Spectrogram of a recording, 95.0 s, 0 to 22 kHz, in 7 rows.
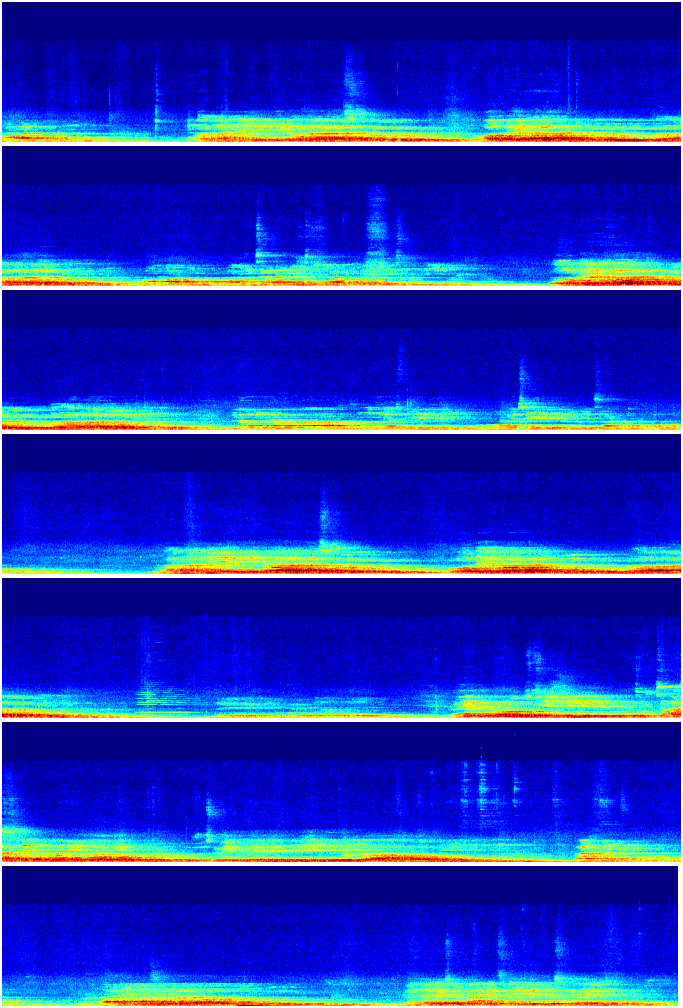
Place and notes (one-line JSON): {"title": "clervaux, abbey st. maurice, vesper", "date": "2011-08-02 19:18:00", "description": "Opening the chapelle door, the amplified sound of the priest choir celebrating the evening vesper (here to be heard in a short excerpt). In the background occasionally the openingan closing of the door.\nClervaux, Abtei St. Mauritius, Vesper\nÖffnen der Kapellentür, das verstärkte Geräusch vom Chor der Patren, die die Abendvesper feiern (hier in einem kurzen Ausschnitt). Im Hintergrund gelegentlich das Öffnen und Schließen der Tür.\nClervaux, abbaye Saint-Maurice, vêpres\nOuverture de la porte de la chapelle, bruit puissant de la chorale des pères qui célèbrent les vêpres (court enregistrement). Dans le fond, on entend par intermittence l’ouverture et la fermeture de la porte.\nProject - Klangraum Our - topographic field recordings, sound objects and social ambiences", "latitude": "50.06", "longitude": "6.02", "altitude": "450", "timezone": "Europe/Luxembourg"}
